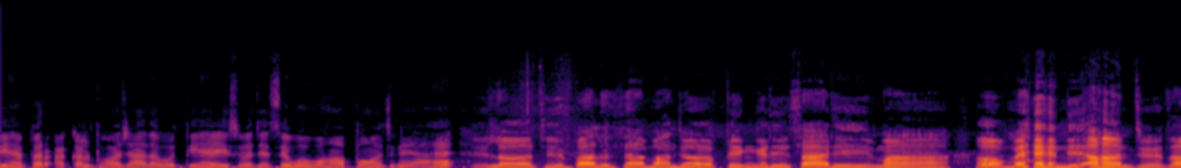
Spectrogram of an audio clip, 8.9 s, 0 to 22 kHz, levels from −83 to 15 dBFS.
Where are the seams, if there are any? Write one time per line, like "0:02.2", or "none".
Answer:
0:03.4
